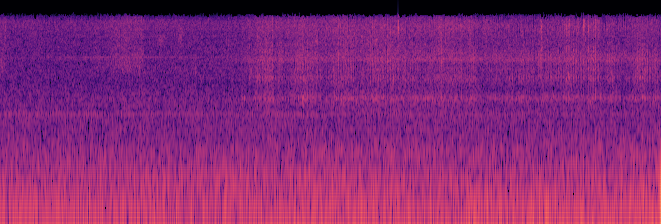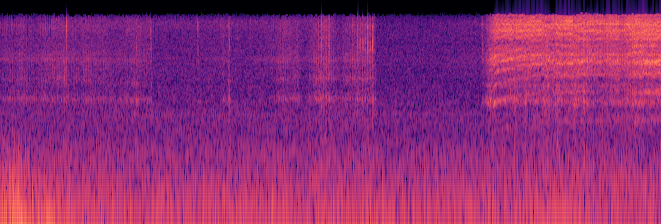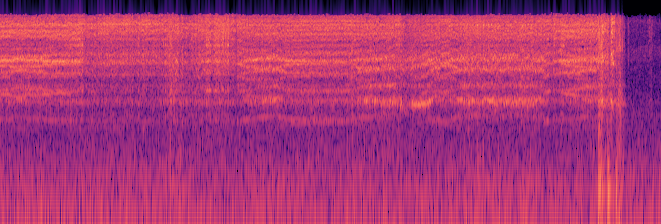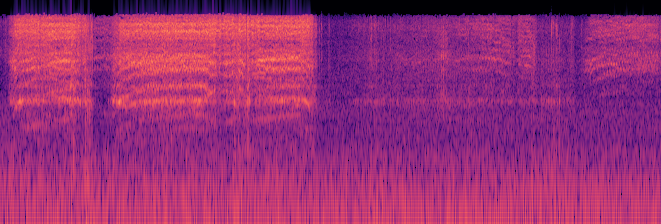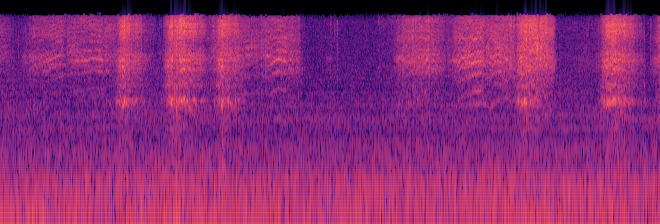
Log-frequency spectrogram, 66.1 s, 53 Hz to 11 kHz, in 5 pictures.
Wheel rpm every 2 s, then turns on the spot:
0, 0, 10, 20, 20, 30, 20, 20, 10, 20, 10, 50, 160, 160, 160, 160, 160, 140, 160, 100, 90, 130, 140, 20, 20, 10, 0, 10, 40, 0, 0, 10, 20.
4-16 18-22 38-40 46-52 62-64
